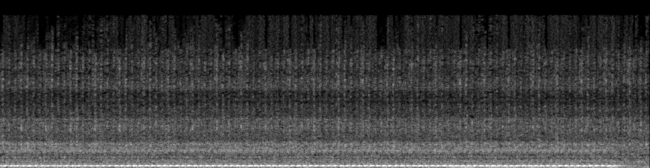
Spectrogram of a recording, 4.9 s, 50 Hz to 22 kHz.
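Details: Toyota RAV4 (XA30), 70,000 km, noise began after car alarm installation: steady mid-pitched generator whine rising with rpm, cutting out when alternator control plug is pulled while engine runs; alternator diode bridge was found punctured and replaced, fixing it.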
